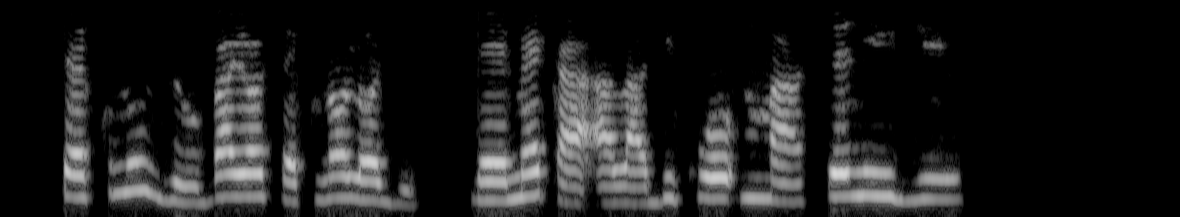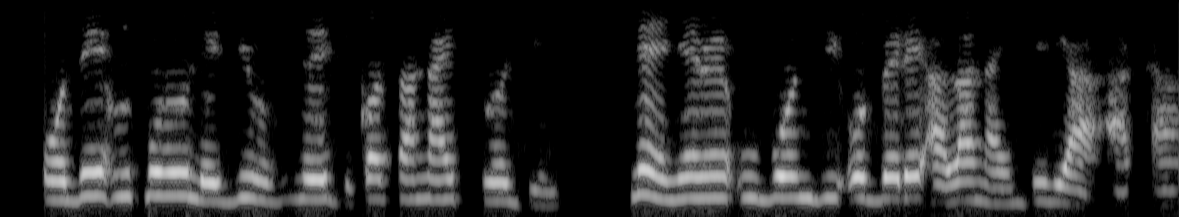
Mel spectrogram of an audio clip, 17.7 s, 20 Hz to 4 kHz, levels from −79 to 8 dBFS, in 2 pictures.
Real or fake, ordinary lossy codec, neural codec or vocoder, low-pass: fake; Opus, 64 kbps; codec, 16 kHz, 16 kbps, FreqCodec, smaller model; 3.6 kHz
